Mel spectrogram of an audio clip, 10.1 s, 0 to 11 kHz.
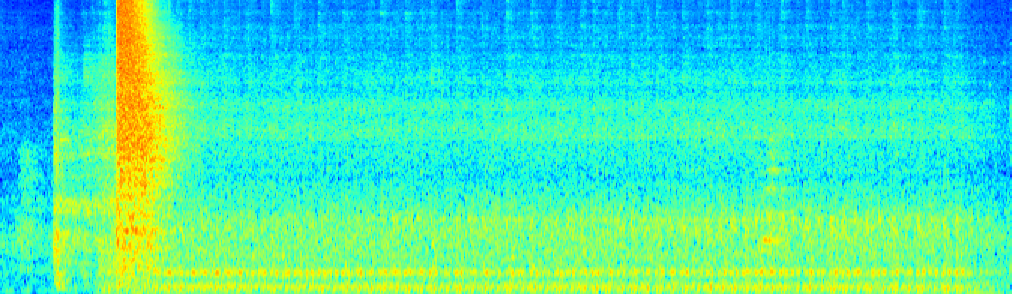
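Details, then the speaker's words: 1968 Porsche 912 1600 flat-four, before tuning, spitting and popping through the carb and down on power: loud pop on start-up then lumpy idle with irregular stumbles; misfire. "I hope whatever the hell that was is on camera because like I said she runs makes makes noise idols just explodes"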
